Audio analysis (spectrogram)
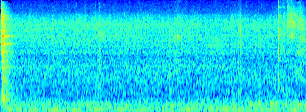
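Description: Ginger garlic paste hits softened tomato in a pan for tawa pulao, giving a steady low sizzle with faint stirring scrapes throughout, fairly quiet and close, with a slight rise in crackle near the end.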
